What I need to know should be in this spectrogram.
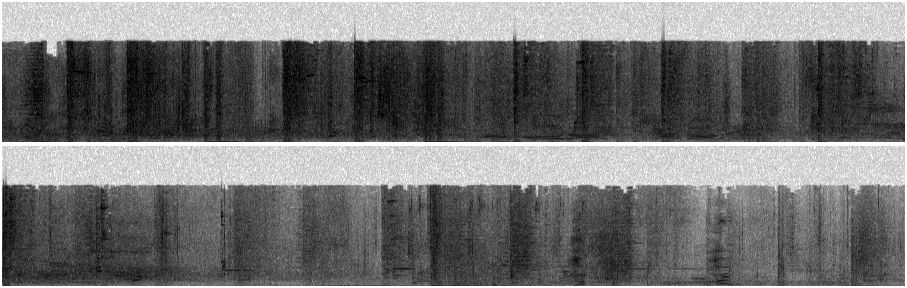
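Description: Rat creatures squeal and shriek.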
